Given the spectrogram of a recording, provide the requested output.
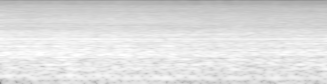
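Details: Old oil boiler burner after service with new nozzle, electrodes, motor-to-pump coupling and air band reset: steady, even blower roar with a smooth airy rush and no pulsing or rattles, running quieter than before; clean normal operation.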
